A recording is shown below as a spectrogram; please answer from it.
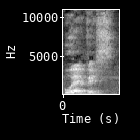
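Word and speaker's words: jueves: Thursday को हम लोग बोलते हैं हुविस। जे हमेशा एच की तरह प्रोनाउंस होता है। इसलिए इसकी प्रसिशन रहेगी हु एस।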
